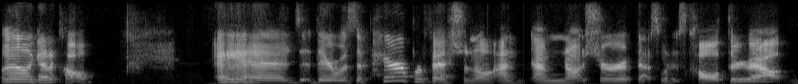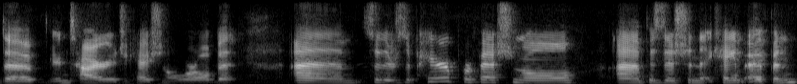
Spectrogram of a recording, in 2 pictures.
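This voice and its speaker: A woman talks fairly quickly in a Southern US accent, her medium pitch showing ordinary variation. Her bright, sharp tone swings a lot in loudness against a quiet background. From Alabama. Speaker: school administrator, former special education teacher. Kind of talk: podcast interview.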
